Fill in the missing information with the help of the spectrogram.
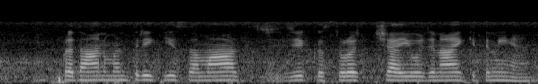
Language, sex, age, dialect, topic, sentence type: Hindi, female, 18-24, Kanauji Braj Bhasha, banking, question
